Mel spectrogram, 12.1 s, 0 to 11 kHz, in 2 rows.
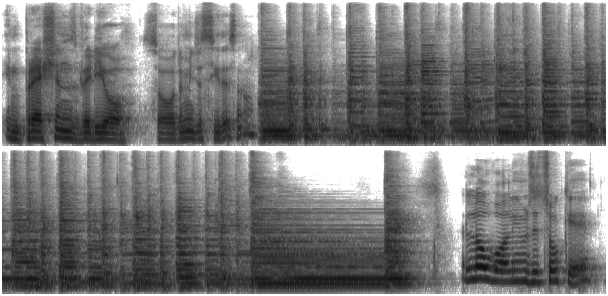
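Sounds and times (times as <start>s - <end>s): electric guitar chord strums: 2.6s - 10.4s.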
